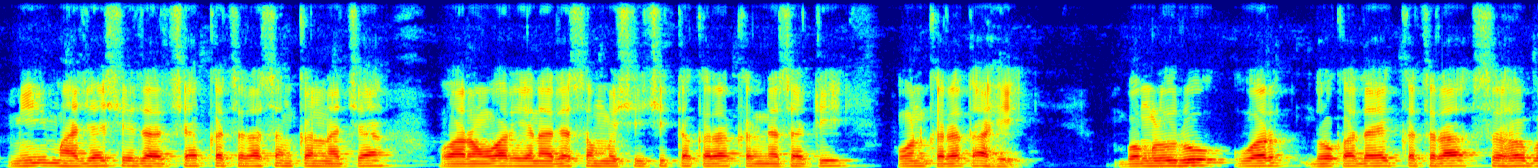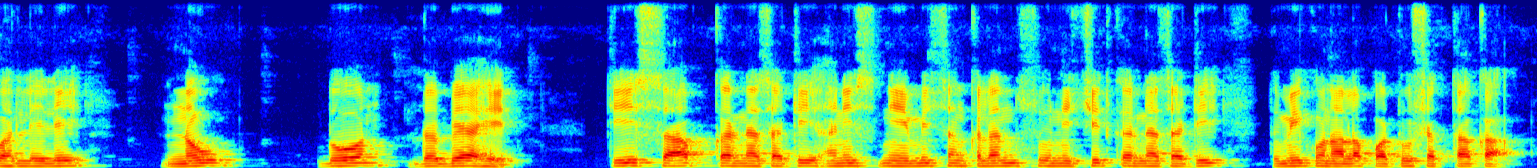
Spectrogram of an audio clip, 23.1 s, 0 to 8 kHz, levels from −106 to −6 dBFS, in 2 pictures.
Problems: none marked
